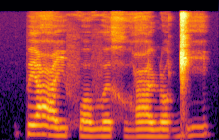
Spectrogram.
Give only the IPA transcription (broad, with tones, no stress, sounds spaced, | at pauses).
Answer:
p e˦ ʕ i˨ f ɔ˨ v ə˨ x ɔ̤˨ ʕ ə˨ ɳ ɔ˨ ɡ͡ǁ i̤˦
